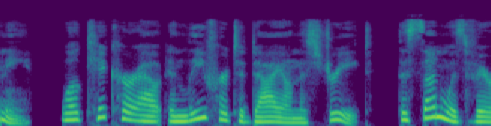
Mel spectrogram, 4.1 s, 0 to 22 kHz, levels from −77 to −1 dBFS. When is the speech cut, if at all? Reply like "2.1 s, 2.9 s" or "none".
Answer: 3.1 s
